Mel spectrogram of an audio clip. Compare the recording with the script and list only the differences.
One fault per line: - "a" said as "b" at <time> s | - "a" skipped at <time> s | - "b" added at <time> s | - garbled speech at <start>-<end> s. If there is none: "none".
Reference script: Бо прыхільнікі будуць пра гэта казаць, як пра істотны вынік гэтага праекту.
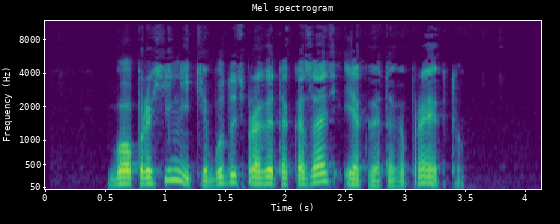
- "пра істотны вынік" skipped at 2.7 s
